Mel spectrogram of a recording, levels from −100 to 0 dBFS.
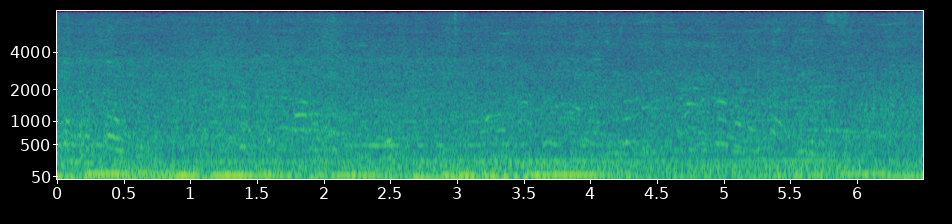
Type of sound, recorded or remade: recorded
